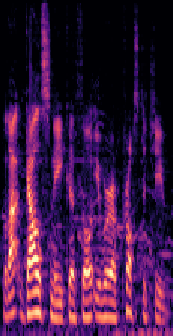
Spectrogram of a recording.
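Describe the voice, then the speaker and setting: Man to play kindly, cheeky working-class English lad, Victorian radio drama. Medium pitch, informal slangy delivery, bustling crowd behind. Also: fairly quick, fairly bright tone, natural voice. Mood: teasing. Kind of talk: period radio drama acting.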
